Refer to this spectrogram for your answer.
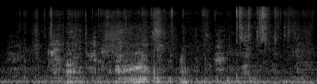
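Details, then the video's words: Mudhol Hound and Kombai in rough friendly play; short low growls and huffs with a brief whine-like tone in the middle, over scuffling noise. "mudhol hound kombai friendly wrestling"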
